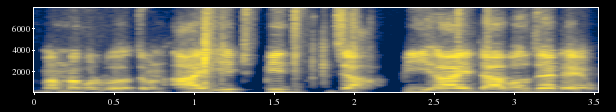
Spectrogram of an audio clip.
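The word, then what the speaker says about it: pizza: বলবো যেমন আই ইট পিৎজা, PI ZZA। উচ্চারণটা খেয়াল রাখতে হবে, এটা কিন্তু পিজা না কিন্তু। হ্যাঁ, এটাকে বলা হয় পিৎজা। পয় রস্বইকার খণ্ডত, খণ্ডত্ব আছে না একটা, পিৎজা। উচ্চারণ হবে পিৎজা, আই ইট পিৎজা।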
